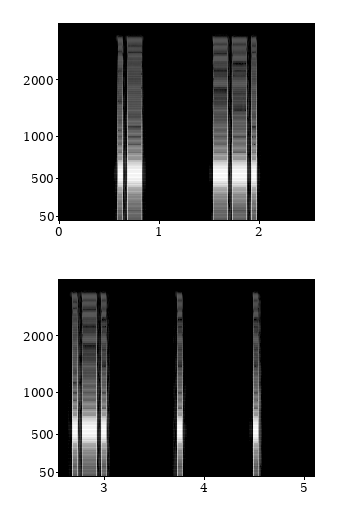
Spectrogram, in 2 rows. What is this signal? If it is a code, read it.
Morse code, heard as a keyed tone, about 25 wpm, spaced as for 10 wpm, 550 Hz. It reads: AGREE
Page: news-headlines-in-morse-code-at-10-wpm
